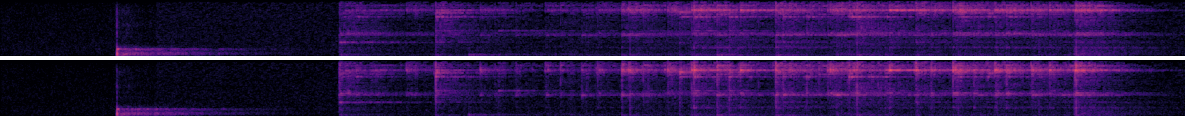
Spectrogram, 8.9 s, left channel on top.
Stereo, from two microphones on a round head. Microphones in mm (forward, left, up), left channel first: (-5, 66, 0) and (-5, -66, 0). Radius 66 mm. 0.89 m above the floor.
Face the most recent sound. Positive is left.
turn(degrees=-75)  # may be behind; listen again after turning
